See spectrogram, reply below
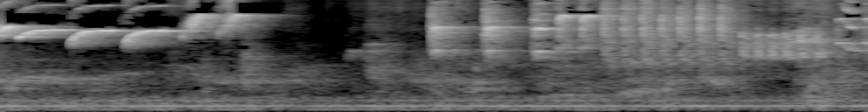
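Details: Young breeding-season canary singing for a female: a run of repeated rising whistled notes, a short pause, then quick rattling trills and buzzy rolls, with a constant low hum in the room.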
